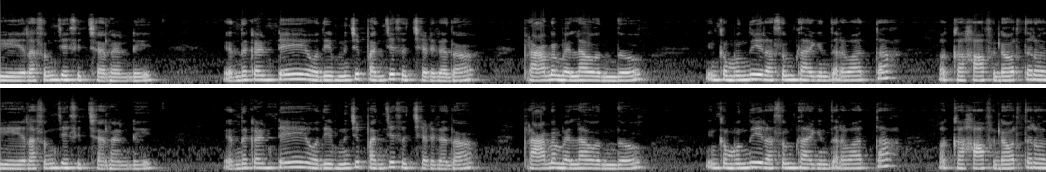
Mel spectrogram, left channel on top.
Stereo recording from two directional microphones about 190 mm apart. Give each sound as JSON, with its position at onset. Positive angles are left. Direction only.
{"t": 0.0, "sound": "speech", "side_deg": 10}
